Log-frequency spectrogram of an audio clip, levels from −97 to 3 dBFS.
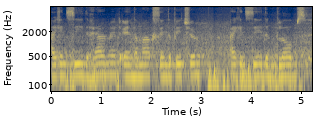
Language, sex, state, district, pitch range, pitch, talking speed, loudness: English, male, Nagaland, Dimapur, 155-165 Hz, 160 Hz, 185 wpm, -13 LUFS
